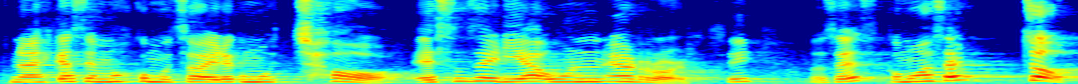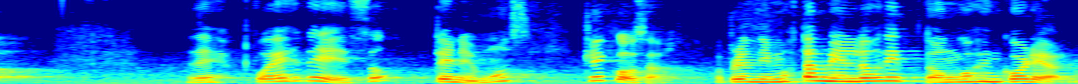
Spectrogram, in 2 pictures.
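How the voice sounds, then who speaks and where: A woman's voice: high voice, lively intonation, a little fast, hardly any pauses, big-room sound, slight background noise. A woman teaching a language lesson, asking the class questions, answering them herself and drilling pronunciation sound by sound.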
